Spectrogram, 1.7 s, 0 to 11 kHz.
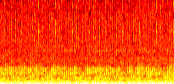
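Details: Chevrolet 6.5L turbo diesel V8 after sitting five years, restarted with ether and a makeshift fuel pump power wire (pump had no power): steady, even low diesel rumble at idle, no knocks or stumbles; running smoothly.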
